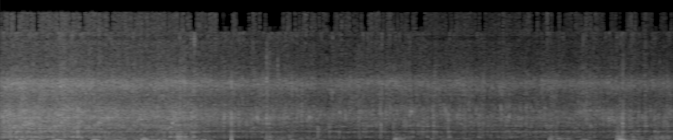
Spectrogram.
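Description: Chopped onion, green chillies and a little curry leaves frying together in a pan, a close steady sizzle with scattered stirring scrapes and a few sharp clicks, loudest at the start then settling to an even crackle.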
